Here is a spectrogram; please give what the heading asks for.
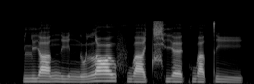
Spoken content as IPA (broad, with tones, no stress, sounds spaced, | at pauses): l j ä˧˥ n̪ i˨˩ n u˦ l ɑ˥ ʊ̯ f w ä˧˥ t͡ɕʰ j ɛ˧˥ k w ä˧ t̪ i˥˩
